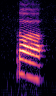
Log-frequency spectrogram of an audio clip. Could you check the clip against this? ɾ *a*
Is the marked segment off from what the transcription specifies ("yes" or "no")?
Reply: no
